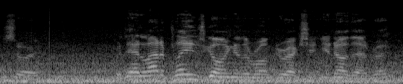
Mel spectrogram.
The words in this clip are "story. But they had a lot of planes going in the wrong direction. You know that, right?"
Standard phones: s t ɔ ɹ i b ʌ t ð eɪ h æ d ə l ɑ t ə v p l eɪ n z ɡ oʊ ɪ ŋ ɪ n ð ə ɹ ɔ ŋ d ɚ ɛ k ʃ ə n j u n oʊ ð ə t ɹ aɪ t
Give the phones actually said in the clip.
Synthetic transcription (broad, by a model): s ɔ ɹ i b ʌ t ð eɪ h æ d ə l ɑ t ə v p l eɪ n z ɡ oʊ ɪ ŋ ɪ n ð ə ɹ ɔ ŋ d ɚ ɛ k ʃ ə n j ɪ n oʊ ð ə t ɹ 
